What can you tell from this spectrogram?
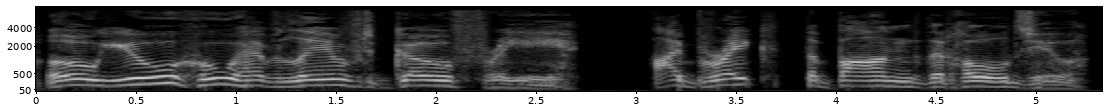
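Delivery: the mage declaiming to the silent crowd; said aloud. A narrator's reading. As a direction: release the dead with a ringing command. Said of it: "said aloud".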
